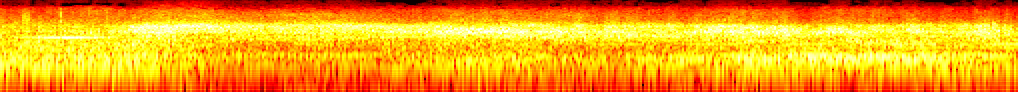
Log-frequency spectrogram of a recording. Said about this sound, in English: All motors fired simultaneously.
